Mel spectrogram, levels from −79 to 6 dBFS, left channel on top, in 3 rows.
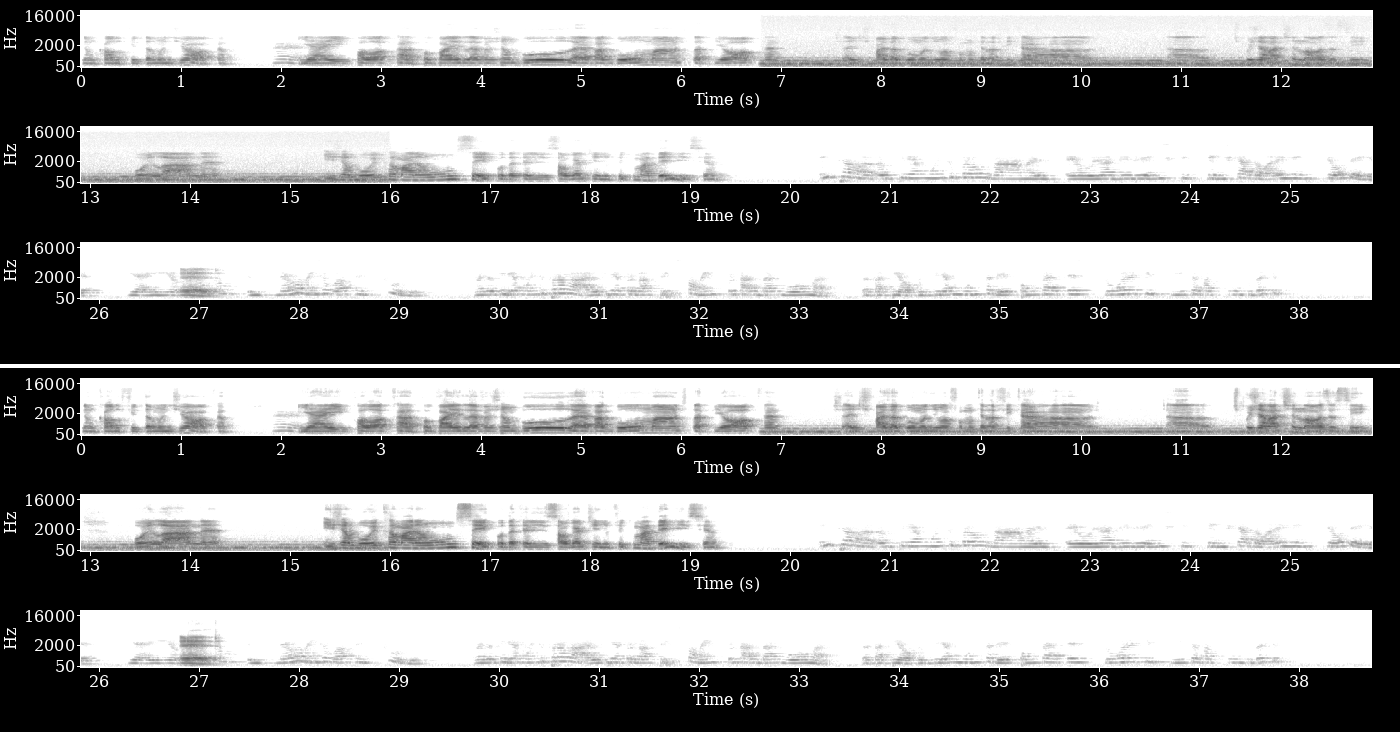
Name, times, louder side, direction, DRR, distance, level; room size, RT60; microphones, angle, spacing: voice 1, 0.0-1.5 2.2-7.0 7.5-10.2 10.8-11.3 11.6-12.9 13.4-14.4 15.3-19.3 26.8-27.2, right 5 dB, 50° right, 0.4 m, -33 dB
voice 2, 1.9-2.3 20.3-26.0 26.3-29.2 29.7-33.3 33.6-37.8, equal, 15° left, 3.9 m, -53 dB
sound 1, 6.8-16.0, left 2 dB, 50° left, 0.5 m, -40 dB
9.8 x 4.0 x 4.9 m
head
